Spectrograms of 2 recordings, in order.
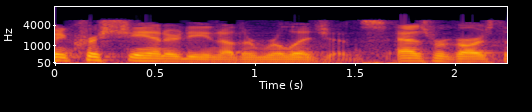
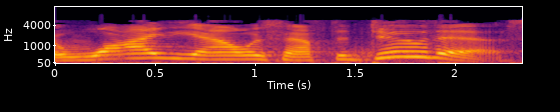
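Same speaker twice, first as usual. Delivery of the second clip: retold exasperated question, higher and slow; mock impatience, drawn out and raised; impatient; 7 semitones higher than usual. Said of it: "I got impatient one time".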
